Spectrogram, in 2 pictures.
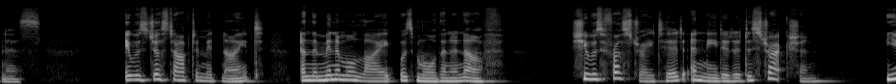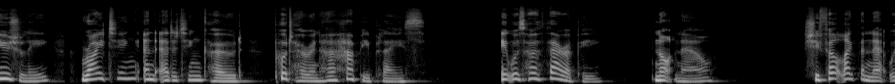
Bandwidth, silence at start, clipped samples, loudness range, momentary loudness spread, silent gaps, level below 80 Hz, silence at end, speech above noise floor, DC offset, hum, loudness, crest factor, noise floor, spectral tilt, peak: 16.5 kHz; 0 s; under 0.1%; 3 LU; 12 LU; 5.63-5.67 s, 9.62-9.66 s, 15.23-15.47 s, 16.72-16.99 s; -78 dBFS; 0 s; 50 dB; under 0.1%; none; -28 LUFS; 20 dB; -78 dBFS; -4.5 dB/octave; -8 dBFS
